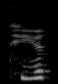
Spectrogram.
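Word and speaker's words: 티읕: Tuy nhiên nó không đọc là e đâu, mà được đọc là thiết, thiết.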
